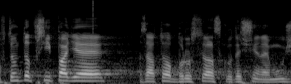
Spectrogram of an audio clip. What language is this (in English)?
Czech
